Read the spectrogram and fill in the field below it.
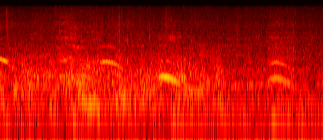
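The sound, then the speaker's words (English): Rushing river water roars steadily around a canoe for the whole stretch, a dense wash of noise, with a few faint shouted voices rising briefly over it. “Keep your legs tucked up! Come on! Don't let the river grab you!”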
